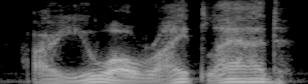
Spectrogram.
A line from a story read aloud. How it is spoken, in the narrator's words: whispered the detective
